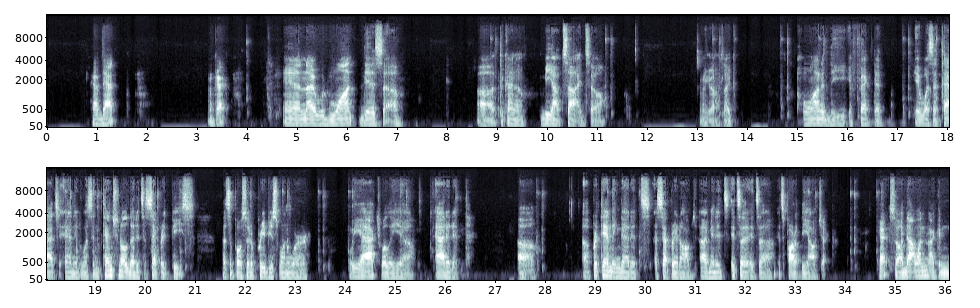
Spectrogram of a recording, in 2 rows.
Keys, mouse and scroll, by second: 7.2-7.6 scroll up 2, 7.6-8.2 scroll down 1, 8.2 Tab, 9.0 click, 10.6 r, 12.0 g, 14.8 click, 15.0 g, 16.4 click, 16.7 g, 18.0 click, 18.1 g, 19.1 click, 19.2 g, 20.8 click, 21.1 g, 22.9 click, 23.0 g, 24.2 click, 24.3 g, 25.9 shift+middle click, 28.0 click, 28.7 g, 30.0 click, 30.2 g, 33.1 g, 34.2 click, 34.8 click.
